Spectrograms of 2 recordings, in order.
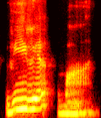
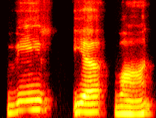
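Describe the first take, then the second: First: The word is said as one joined unit. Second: The word is split into separate syllables.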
